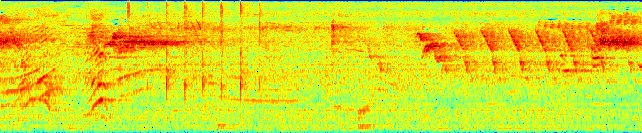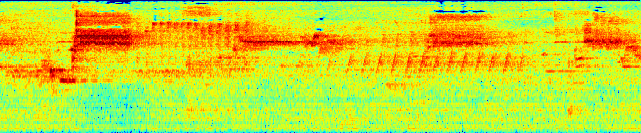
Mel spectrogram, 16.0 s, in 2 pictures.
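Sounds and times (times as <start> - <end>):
bird chirps: 4.1 - 16.0.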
